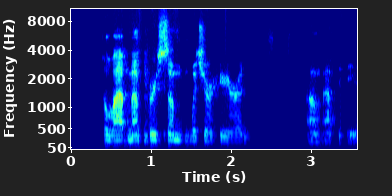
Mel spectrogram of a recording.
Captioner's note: faintly speaking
